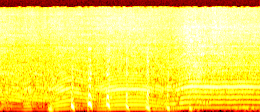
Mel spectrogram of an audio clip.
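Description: A chainsaw engine idles and then revs in a quick series of sharp bursts before settling into a steady drone, loud with no voices.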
